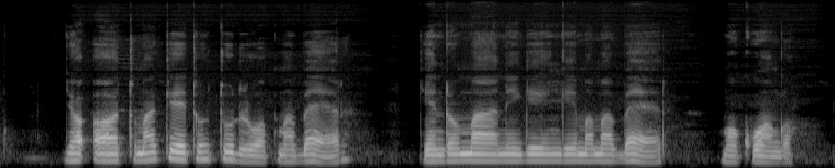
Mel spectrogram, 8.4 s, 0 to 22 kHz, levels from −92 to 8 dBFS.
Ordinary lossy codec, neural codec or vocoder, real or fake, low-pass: none; none; real; none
